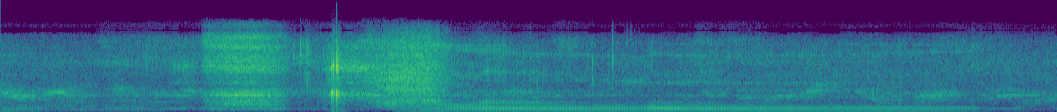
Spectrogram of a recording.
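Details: A fat adult house cat angry at a kitten: a hissing burst then a sustained low rumbling growl of about three seconds, with a faint background voice.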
